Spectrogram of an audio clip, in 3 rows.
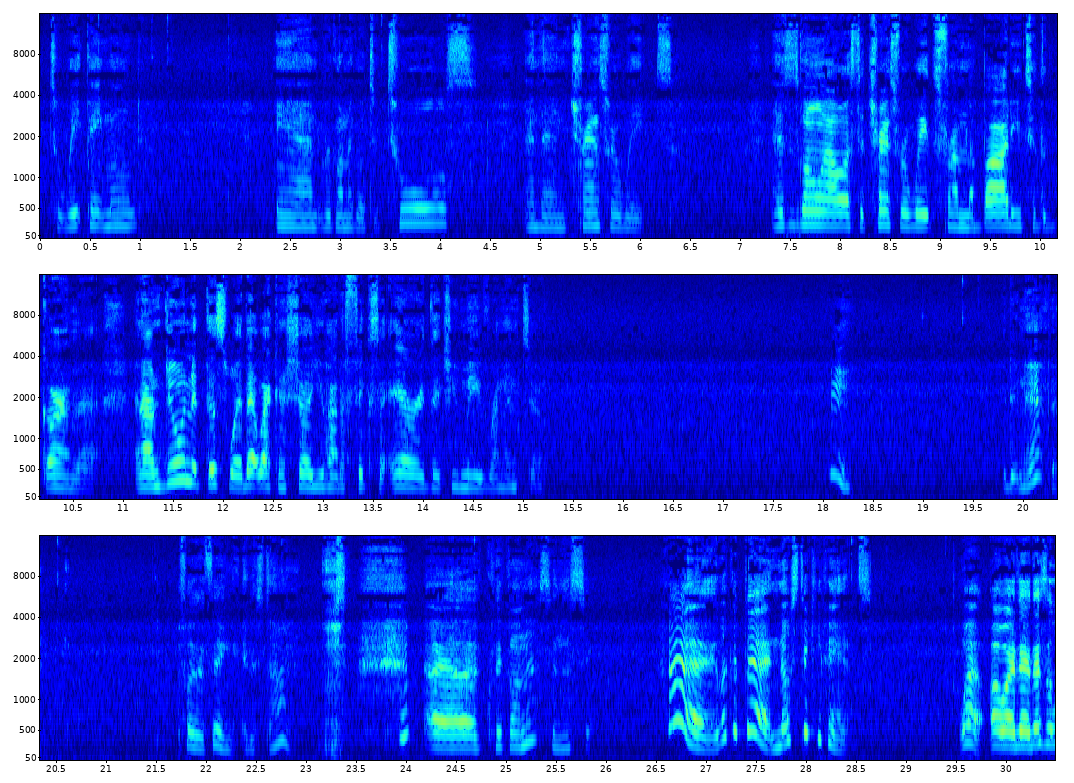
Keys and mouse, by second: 1.8-11.8 drag, 19.2-22.4 drag, 24.7 right click, 25.3 r, 28.5 right click, 28.8 r, 30.3 middle click.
